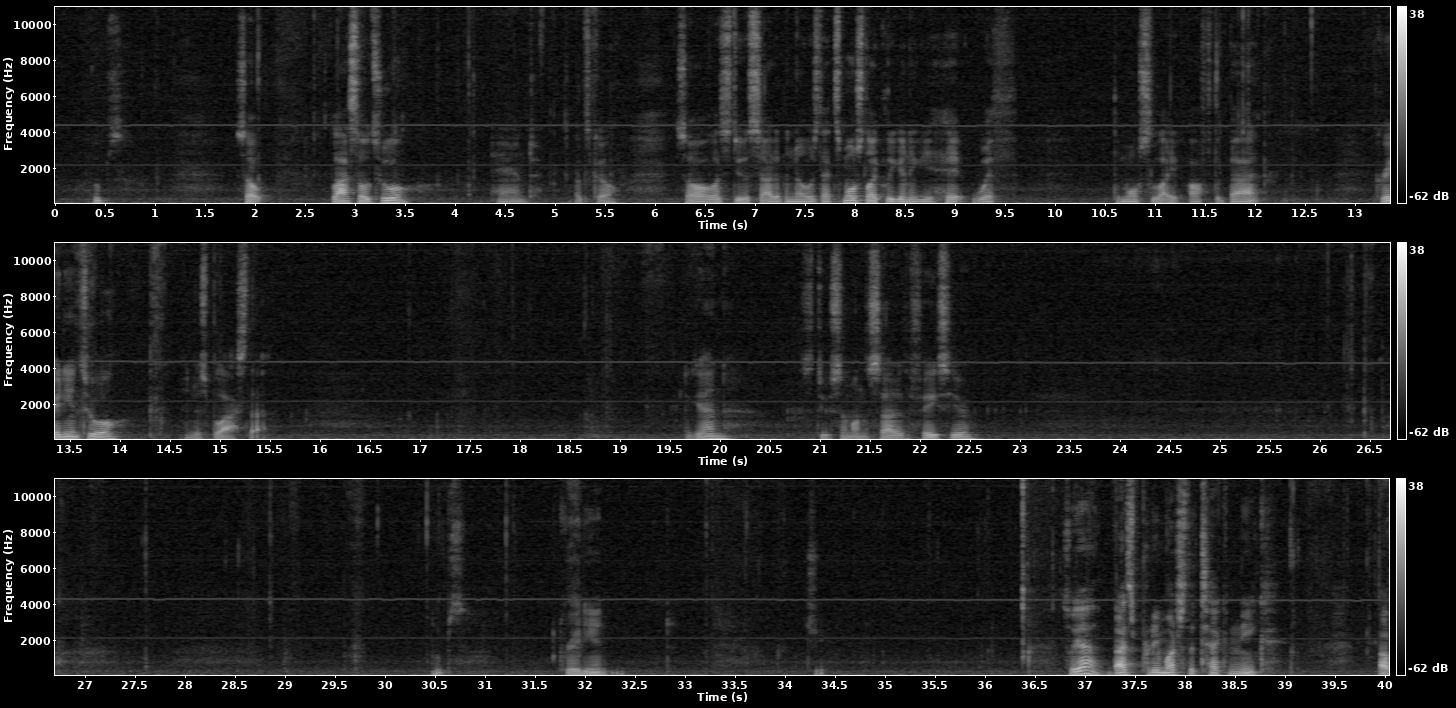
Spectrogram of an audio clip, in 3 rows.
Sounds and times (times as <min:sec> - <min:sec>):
Inside, small room: 0:00.0 - 0:40.0
Speech: 0:00.4 - 0:00.8, 0:01.8 - 0:02.2, 0:02.8 - 0:03.6, 0:04.4 - 0:09.6, 0:10.6 - 0:12.1, 0:13.2 - 0:15.6, 0:19.6 - 0:20.2, 0:20.8 - 0:22.6, 0:30.4 - 0:30.9, 0:31.7 - 0:32.4, 0:36.8 - 0:39.0.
